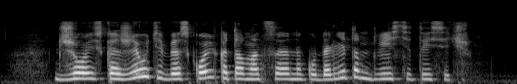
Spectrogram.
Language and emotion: Russian, neutral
